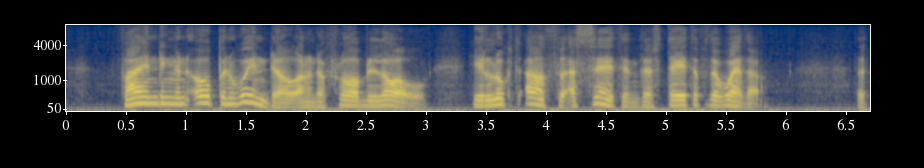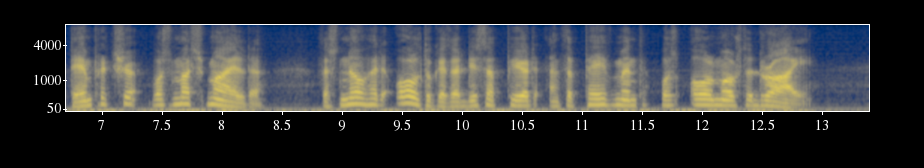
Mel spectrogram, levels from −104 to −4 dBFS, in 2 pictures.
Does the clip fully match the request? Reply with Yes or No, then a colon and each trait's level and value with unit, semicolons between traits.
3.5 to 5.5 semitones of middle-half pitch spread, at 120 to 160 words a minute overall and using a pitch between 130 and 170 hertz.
Yes: average, 4.5 semitones; average, 150 wpm; medium, 140 Hz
